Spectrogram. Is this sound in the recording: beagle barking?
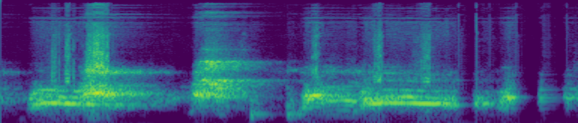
yes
